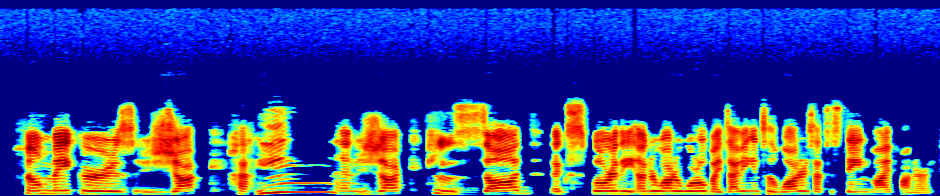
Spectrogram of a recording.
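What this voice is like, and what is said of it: Put-on French pronunciation. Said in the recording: “an amazing pronunciation on those French names ... I was doing my best French impersonation there”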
